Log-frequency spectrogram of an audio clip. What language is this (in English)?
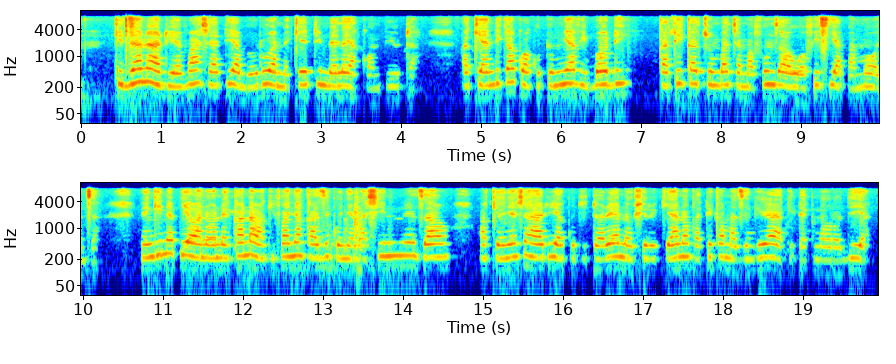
Swahili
